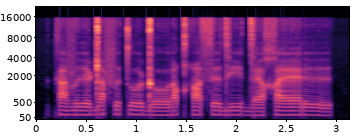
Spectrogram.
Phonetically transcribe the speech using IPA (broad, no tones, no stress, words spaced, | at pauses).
kavɨːɖa fɨt̪uːɖoːɾo qʰɛsɨdiː dɛ χɛːɾɨː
